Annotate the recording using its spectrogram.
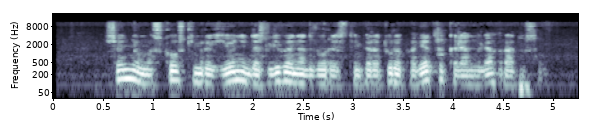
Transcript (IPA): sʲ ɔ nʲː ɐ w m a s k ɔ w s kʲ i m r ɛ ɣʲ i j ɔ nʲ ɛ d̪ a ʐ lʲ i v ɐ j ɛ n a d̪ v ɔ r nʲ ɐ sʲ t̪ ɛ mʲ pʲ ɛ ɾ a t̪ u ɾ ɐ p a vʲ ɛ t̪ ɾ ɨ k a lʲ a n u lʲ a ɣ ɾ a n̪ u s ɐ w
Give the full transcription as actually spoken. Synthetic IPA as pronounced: sʲ ɔ nʲː ɐ w m a s k ɔ w s kʲ i m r ɛ ɣʲ i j ɔ nʲ ɛ d̪ a ʐ lʲ i v ɐ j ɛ n a d̪ v ɔ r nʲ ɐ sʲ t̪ ɛ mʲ pʲ ɛ ɾ a t̪ u ɾ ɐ p a vʲ ɛ t̪ ɾ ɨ k a lʲ a n u lʲ a ɣ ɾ a d̪ u s ɐ w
